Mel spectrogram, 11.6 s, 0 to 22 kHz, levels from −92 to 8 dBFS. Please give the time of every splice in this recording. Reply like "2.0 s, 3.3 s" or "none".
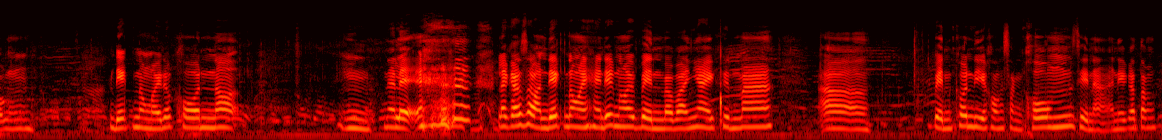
none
